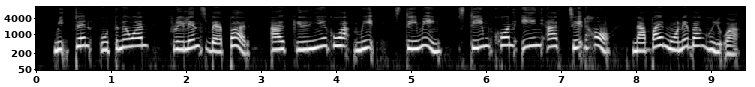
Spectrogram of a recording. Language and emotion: Santali, happy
